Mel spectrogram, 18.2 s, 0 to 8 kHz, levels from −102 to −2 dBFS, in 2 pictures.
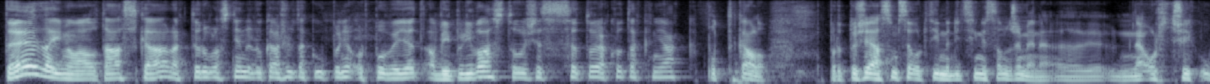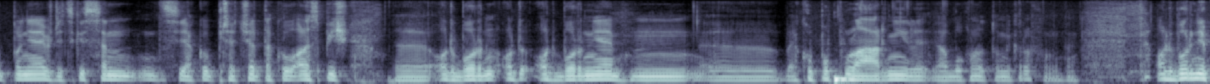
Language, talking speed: Czech, 140 wpm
